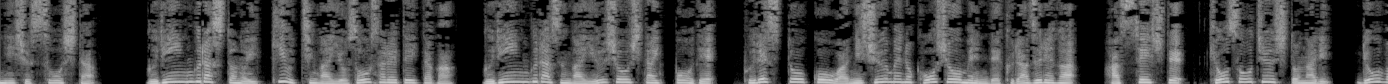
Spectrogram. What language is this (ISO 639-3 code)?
jpn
